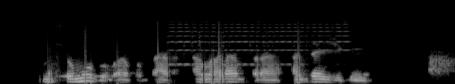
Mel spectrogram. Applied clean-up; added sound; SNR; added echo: classical method Wiener filter.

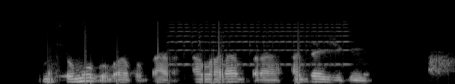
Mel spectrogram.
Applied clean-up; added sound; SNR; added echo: none; Bowed string instrument; 16 dB; none.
